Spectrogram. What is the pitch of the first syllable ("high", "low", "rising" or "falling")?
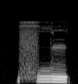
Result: low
